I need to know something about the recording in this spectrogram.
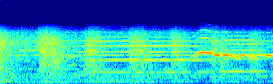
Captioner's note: whistling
